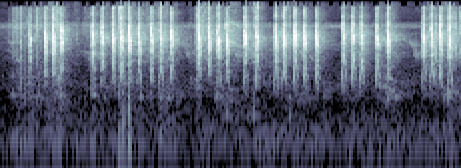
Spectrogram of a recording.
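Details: Eurasian tree sparrow, raised by hand from a nestling and aged one year or more, pours out near-continuous high chirps in dense clusters of four to six with only brief breaks.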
